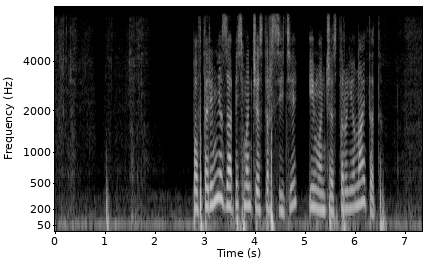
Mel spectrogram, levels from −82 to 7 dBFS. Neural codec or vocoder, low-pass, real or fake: codec, 16 kHz, 8 kbps, FreqCodec, smaller model; 7.2 kHz; fake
